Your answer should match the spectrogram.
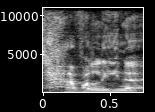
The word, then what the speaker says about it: javelina: teeth removed oh yes javelina and it's very important that you do pronounce it the spanish way lest you confuse it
